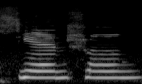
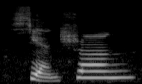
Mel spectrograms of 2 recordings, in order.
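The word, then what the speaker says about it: 先生: first character of this first the intonation of this first character emphasizes a second so you don't have to read this one as cn it's very awkward okay we can read this one as sienshang or one more time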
